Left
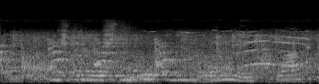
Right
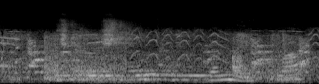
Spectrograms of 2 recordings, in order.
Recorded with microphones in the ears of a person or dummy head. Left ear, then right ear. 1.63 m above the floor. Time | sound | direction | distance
0.5 | a woman speaking | 25° right (ahead or behind) | 10 m
2.1 | a woman speaking | centre (ahead or behind) | 1.0 m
